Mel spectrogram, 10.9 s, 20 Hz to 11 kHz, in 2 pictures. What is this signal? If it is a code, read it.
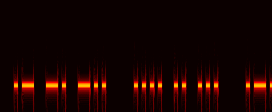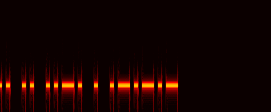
Morse code, heard as a keyed tone, about 15 wpm, 700 Hz. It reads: AND HIS LIFE.
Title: Sentences from Top 1300 Words 15wpm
